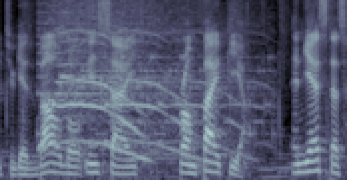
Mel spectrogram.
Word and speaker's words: PyPI: dashboard in order to get valuable insight from PyPIA. And yes, that's how it is pronounced.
